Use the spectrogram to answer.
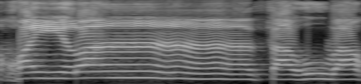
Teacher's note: را کے اوپر جو دو زبر ہیں یہاں پر اخفا ہو رہا ہے، نون تنوین کا اخفا، ایک الف کی مقدار غنہ کریں گے کیونکہ دو زبر کی تنوین کے بعد فا آ رہا ہے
